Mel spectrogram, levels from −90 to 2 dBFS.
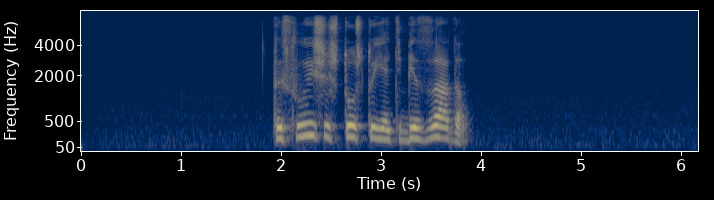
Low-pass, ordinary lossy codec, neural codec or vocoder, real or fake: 7.2 kHz; none; none; real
